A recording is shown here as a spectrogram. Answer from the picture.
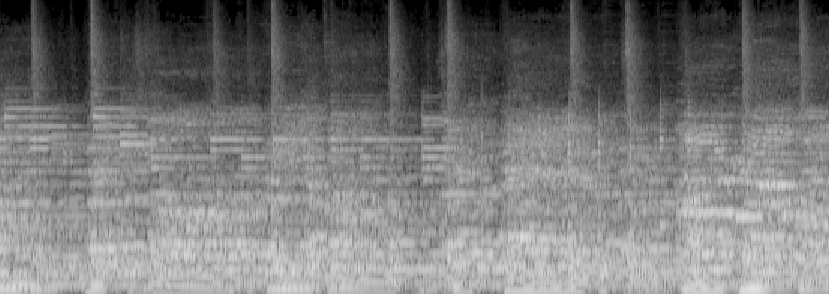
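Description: Church worship team and choir singing a gospel song, backed by acoustic guitar and low held bass notes that change about once a second.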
